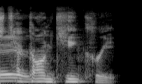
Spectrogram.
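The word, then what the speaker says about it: Tekkon Kinkreet: Tekkon Kinkrete. I think I said that right. Remember that? – Oh, yeah, Tekkon Krite or something like that? – Krite, it's Tekkon Kinkrete.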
